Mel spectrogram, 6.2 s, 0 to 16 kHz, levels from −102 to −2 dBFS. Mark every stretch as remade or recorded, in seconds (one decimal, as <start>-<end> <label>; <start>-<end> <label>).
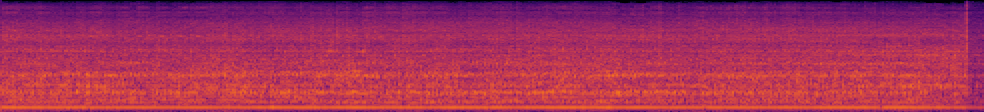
0.0-4.4 remade; 4.4-5.5 recorded; 5.5-6.2 remade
